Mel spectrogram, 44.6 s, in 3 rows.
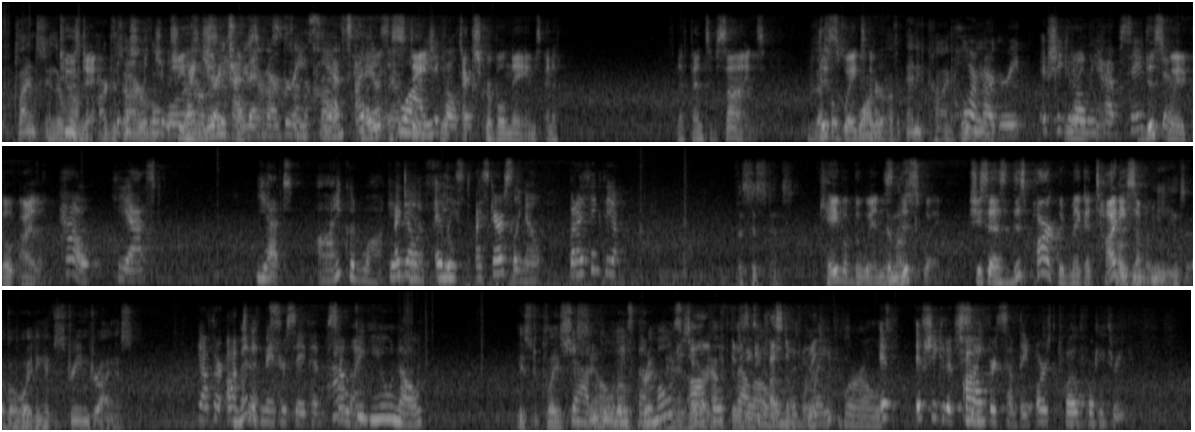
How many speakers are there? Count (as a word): six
